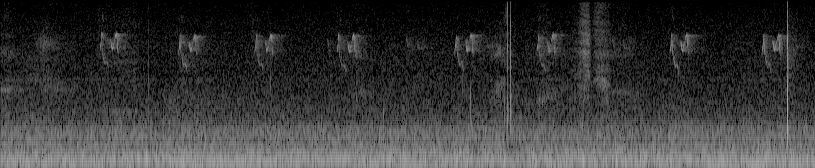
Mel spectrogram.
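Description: A bird calling over and over, a short falling chirp about once a second, over a steady low outdoor rumble. Near the end comes one sharp click: a putter striking a golf ball.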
